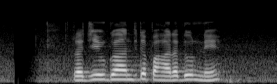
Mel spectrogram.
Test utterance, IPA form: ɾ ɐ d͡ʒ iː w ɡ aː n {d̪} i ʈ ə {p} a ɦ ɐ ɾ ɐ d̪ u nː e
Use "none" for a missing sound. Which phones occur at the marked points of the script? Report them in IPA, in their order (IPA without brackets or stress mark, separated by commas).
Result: d̪, p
